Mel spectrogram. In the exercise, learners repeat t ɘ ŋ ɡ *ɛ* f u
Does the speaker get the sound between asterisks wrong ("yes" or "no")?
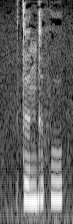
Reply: yes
